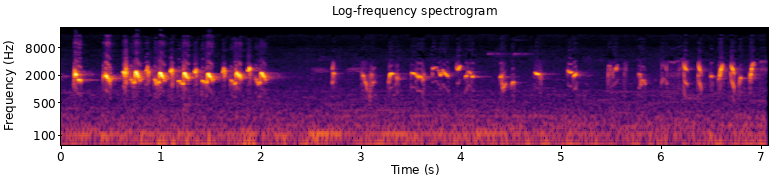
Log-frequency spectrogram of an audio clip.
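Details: Sooty-headed bulbul in a fighting-style rolling song, meant as a training recording. A dense, fast chatter of bubbly notes fades into looser scattered chirps and ends in another quick rippling phrase.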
